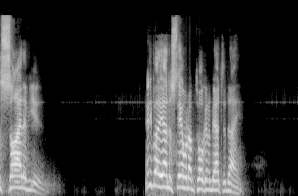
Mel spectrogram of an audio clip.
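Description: An elderly man speaks with animation through a microphone.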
